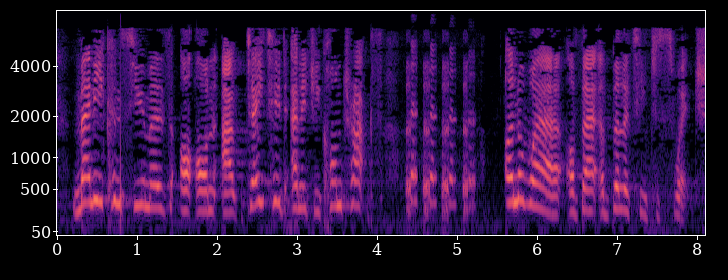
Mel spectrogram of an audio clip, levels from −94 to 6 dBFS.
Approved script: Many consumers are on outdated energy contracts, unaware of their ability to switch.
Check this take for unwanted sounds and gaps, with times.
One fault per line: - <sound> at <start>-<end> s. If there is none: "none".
- laugh at 4.4-5.2 s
